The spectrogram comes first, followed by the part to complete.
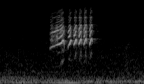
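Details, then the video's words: Cucak kinoi training recording in the 'tembakan rapat' style for prompting birds to sing: one brief harsh, buzzy rattle of rapid pulses, about half a second long. "Masteran cucak kinoi tembakan s4d1s tembakan rapat | pancingan cucak kinoi"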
